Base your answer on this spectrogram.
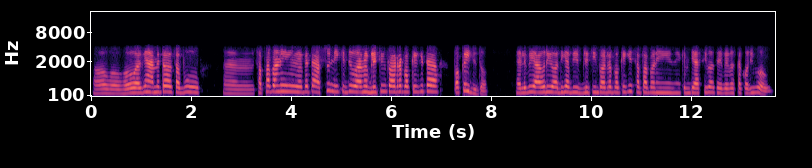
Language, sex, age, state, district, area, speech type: Odia, female, 60+, Odisha, Gajapati, rural, conversation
